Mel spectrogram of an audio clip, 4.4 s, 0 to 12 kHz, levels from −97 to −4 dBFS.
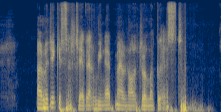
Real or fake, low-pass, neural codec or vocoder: fake; 10.8 kHz; codec, 24 kHz, 1.5 kbps, HILCodec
